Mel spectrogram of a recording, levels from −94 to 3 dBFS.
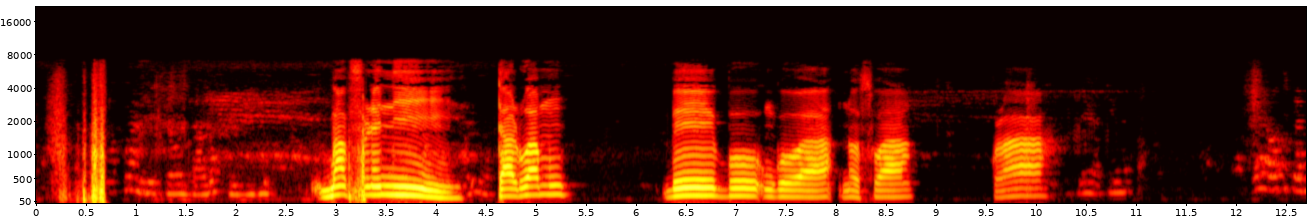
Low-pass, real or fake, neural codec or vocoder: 7.2 kHz; real; none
